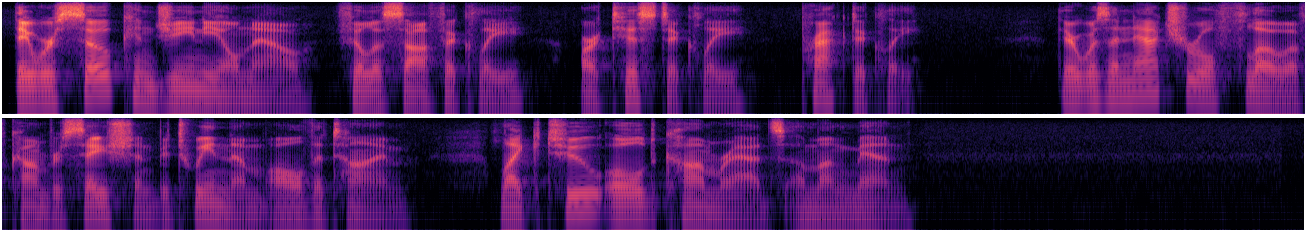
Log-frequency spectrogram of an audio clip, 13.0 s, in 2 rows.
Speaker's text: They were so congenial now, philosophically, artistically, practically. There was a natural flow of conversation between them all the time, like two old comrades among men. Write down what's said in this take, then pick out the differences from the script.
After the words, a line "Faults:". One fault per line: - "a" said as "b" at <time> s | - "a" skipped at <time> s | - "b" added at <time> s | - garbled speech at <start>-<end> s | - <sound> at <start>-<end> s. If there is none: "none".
They were so congenial now, philosophically, artistically, practically. There was a natural flow of conversation between them all the time, like two old comrades among men.
Faults:
none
